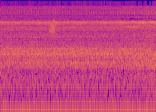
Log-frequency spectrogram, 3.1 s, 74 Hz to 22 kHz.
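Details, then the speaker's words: 1996 BMW E36 318ti with supercharged M44 engine: smooth even idle with faint steady supercharger whine, no stumble or miss, doesn't smoke; healthy engine. "Looks good. Supercharger sounds nice. Engine idles really nice and smooth."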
